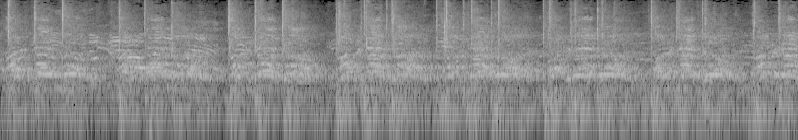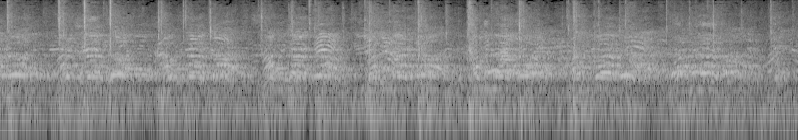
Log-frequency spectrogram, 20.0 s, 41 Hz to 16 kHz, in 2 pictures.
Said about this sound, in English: Kentucky, voters took to literally banging on the doors of the Kentucky Exposition Center during the primaries as the 6 p.m. deadline to vote neared.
